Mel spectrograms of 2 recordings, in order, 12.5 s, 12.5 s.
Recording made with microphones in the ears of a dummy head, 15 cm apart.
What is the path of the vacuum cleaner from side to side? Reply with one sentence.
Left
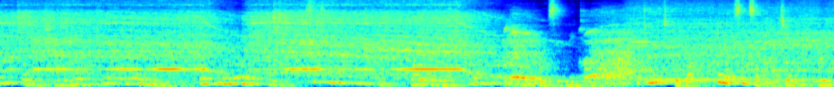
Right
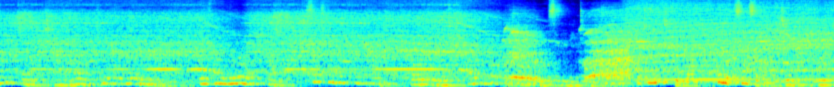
You can hear the vacuum cleaner go from the left side to the right.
